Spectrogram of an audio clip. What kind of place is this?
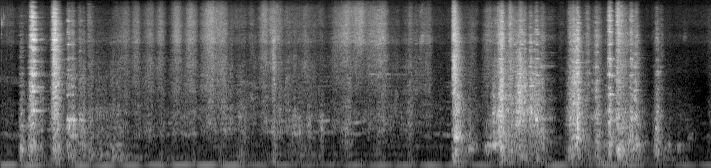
kitchen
